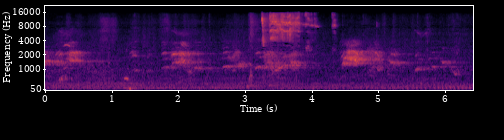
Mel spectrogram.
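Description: Short, high-pitched animal calls, repeated four or five times, with a loud crackling rustle about three seconds in.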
